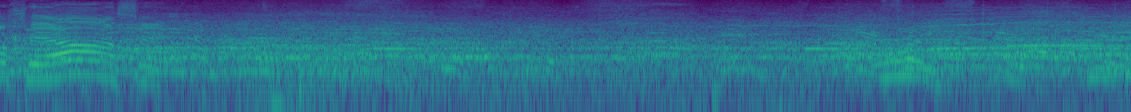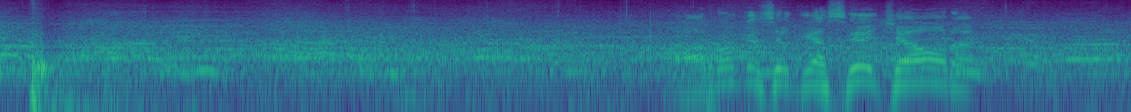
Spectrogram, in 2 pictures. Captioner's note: applause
